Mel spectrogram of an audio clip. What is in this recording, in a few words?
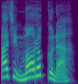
levelup ko; phoenix pepper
